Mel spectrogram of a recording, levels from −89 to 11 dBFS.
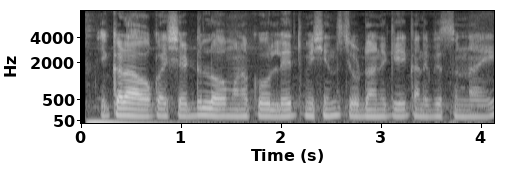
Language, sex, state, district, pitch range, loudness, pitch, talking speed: Telugu, male, Telangana, Adilabad, 130-135 Hz, -17 LUFS, 130 Hz, 115 wpm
